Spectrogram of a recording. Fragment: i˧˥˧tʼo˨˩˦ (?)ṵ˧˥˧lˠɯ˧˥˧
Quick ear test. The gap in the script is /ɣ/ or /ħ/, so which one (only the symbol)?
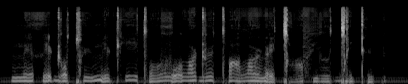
ɣ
